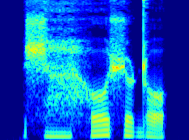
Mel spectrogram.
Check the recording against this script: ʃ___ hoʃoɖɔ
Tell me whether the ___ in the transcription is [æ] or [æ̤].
æ̤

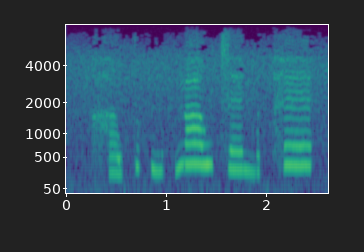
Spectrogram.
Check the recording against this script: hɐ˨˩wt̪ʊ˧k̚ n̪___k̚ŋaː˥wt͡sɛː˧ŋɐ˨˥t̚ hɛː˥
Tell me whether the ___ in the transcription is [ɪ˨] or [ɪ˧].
ɪ˨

